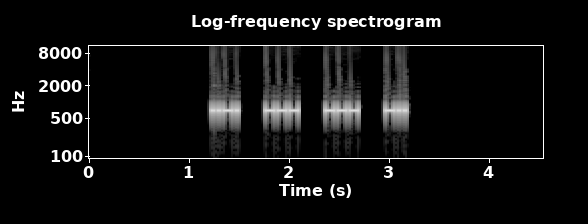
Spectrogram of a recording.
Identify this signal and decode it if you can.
Morse code, heard as a keyed tone, about 40 wpm, spaced as for 23 wpm, 690 Hz. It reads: FOOD
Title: 3x Character Spacing - Top 500 Words - 40wpm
